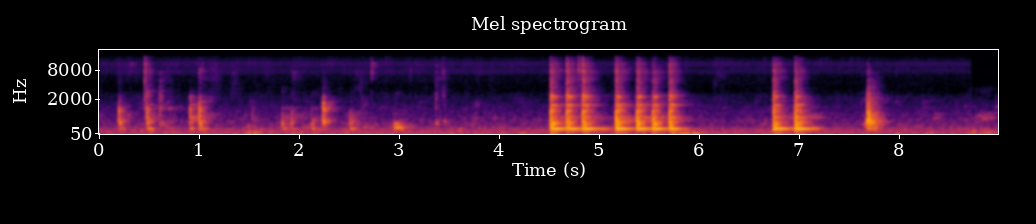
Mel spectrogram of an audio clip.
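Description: Wooden spoon stirring chopped onions in an enameled cast-iron pot, with scattered scraping clicks. About halfway through, the spoon knocks on the pot in a quick run of about six ringing raps, then two more and a single one near the end.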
